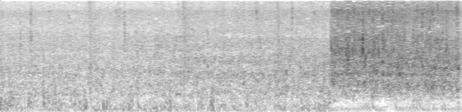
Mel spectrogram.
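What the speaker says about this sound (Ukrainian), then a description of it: "Вода втікає з цієї гори." Steady broadband rush of water flowing down a mountain in Turkey, loud and continuous, with a brighter, hissier surge in the last second or so.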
